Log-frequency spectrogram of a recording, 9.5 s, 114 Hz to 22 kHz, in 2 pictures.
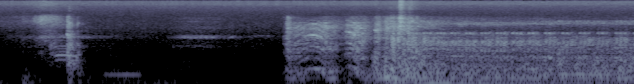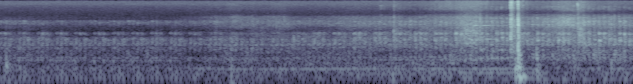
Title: FL2 Engine knocking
